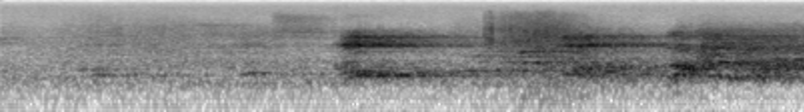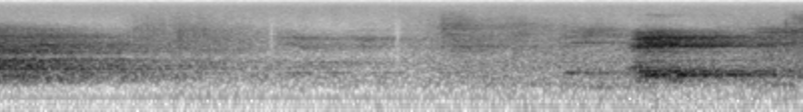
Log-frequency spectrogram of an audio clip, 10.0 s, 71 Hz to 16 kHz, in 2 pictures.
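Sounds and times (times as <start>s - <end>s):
group shouting together: 4.0s - 5.7s.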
